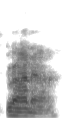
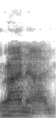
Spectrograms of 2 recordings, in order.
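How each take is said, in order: First: The name ends with an open vowel sound. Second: The name ends with a pronounced consonant sound. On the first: The speaker calls it right. "you don't pronounce it. It's just ah" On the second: The speaker calls it wrong. "not Ken Branagh"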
